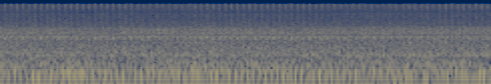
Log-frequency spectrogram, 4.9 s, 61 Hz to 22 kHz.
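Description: Nissan VQ35DE 3.5-litre V6 idling steadily at operating temperature, heard close up at the open engine bay.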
